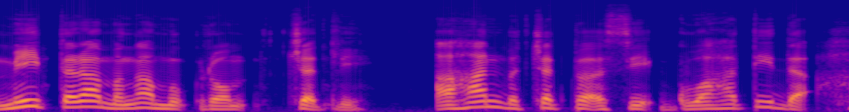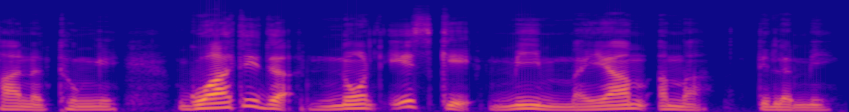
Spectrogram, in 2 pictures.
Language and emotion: Manipuri, neutral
